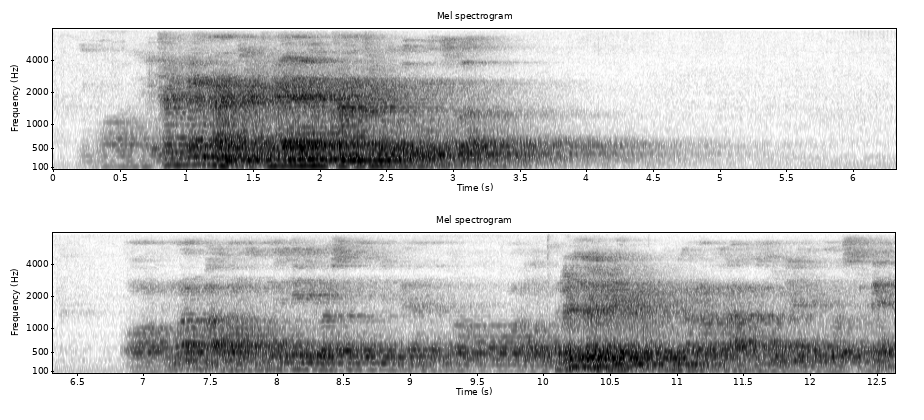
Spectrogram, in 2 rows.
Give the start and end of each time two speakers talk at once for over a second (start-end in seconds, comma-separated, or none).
0.8-2.6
